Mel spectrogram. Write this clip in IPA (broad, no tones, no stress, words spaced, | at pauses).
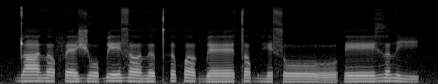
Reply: ɖaːðʌfɛ ʒo ɓeːzʌːðə t̪ʰəpʌːɡ͡bɛː tʌbʱesoː | eː ɣəði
